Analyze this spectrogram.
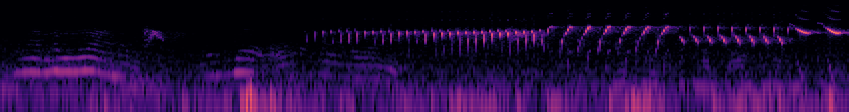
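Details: Singing Atlantic canary whose song is used to excite hens for breeding: a few soft, low whistled notes, then a rapid, steady trill that grows louder, shifting into a two-part rolling trill and a bright, piercing final note.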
